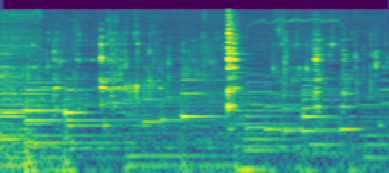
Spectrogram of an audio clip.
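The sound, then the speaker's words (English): Coffee trickles and drips slowly through a pour-over filter, the fine grounds getting stuck in the filter, a quiet patter of liquid with a few light clinks from the brewing gear, no voices. “And I think my grounds, I think the same problem I had last week is the grounds are just a little too small and they're getting stuck in the filter.”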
